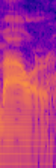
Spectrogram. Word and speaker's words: Maurer: Ryan Buchter, Travis Wood, Trevor Cahill, Matt Strom, and Brandon Maurer. Who was on which team? – Well, I just learned yesterday that Brandon Maurer, the first R in his name is silent.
